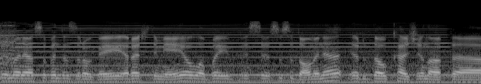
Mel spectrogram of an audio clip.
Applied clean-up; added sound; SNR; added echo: none; Microwave oven + Bowed string instrument; 6 dB; none.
